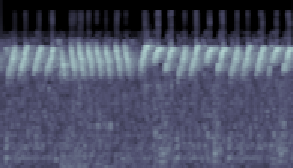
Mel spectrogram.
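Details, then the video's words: Pleci, the Oriental white-eye, singing a 'nembak' style song meant to spur caged birds into singing: a fast, steady stream of thin, high upswept chirps, about four per second, without a break. "TERAPI NEMBAK PLECI I, Agar Pleci anda cepat GACOR BOS!!"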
